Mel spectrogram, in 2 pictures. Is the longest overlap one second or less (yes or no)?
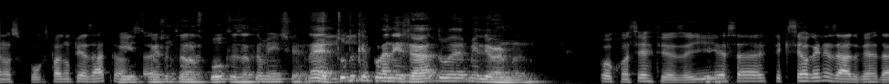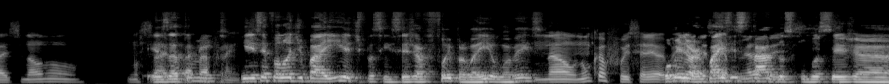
no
